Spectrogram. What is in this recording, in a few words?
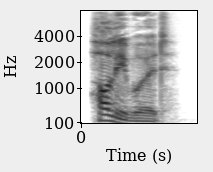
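"hollywood", British English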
